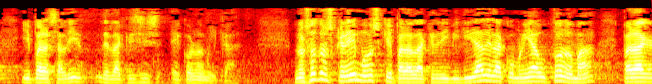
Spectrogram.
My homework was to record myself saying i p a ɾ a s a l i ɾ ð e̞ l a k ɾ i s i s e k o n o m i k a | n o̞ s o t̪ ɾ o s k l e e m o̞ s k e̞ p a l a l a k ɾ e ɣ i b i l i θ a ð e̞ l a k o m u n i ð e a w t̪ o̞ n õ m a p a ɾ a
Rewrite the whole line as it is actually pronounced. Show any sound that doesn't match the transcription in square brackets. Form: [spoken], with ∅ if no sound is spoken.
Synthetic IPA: i p a ɾ a s a l i ɾ ð e̞ l a k ɾ i s i s e k o n o m i k a | n o̞ s o t̪ ɾ o s k [ɾ] e e m o̞ s k e̞ p a [ɾ] a l a k ɾ e [ð] i [β] i l i [ð] a ð e̞ l a k o m u n i ð [a] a w t̪ o̞ n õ m a p a ɾ a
